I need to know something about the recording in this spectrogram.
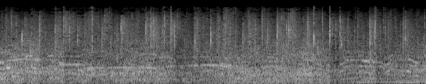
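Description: Big fire of a burning New Year's effigy's wooden frame, crackling with many sharp pops, while a crowd talks.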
